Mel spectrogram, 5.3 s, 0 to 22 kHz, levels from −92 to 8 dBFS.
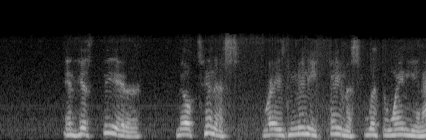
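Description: A call bitrate drop hits this speech clip from 2.63 s to the end. Speech turns rough and watery, as though the call's bandwidth estimate collapsed and the encoder's bitrate fell from around 32 kbps to about 7 kbps. At that lowest point, which lasts 1.71 s, Opus codes coarsely and loses detail under the usual 8 kHz call band limit.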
